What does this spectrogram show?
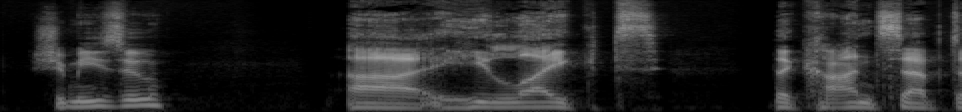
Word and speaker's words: Shimizu: should say his name takashi shimuzu shimizu uh he liked the concept of doing it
